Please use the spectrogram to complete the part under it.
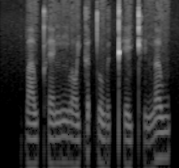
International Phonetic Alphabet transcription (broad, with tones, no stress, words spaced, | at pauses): paː˨˧wkʰɛː˨˧ŋʊ˧ŋ lɔː˨˥jkɐ˥t̚t̪o˨w ɵ˨t̚kʰe˨˧jkʰɪ˨˥ŋ ɐ˥w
